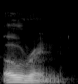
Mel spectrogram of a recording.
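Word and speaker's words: אֹרֶן: So you'll see here, the Masoretic pronunciation is Oren, Oren, all right?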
